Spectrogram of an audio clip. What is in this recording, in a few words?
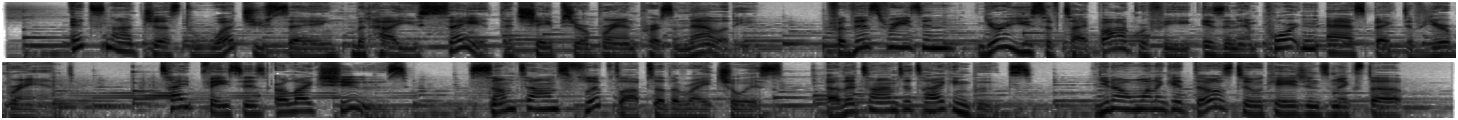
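narration typography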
